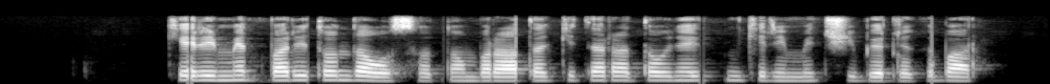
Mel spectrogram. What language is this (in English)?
Kazakh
